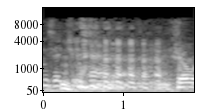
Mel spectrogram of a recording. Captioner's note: laughter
